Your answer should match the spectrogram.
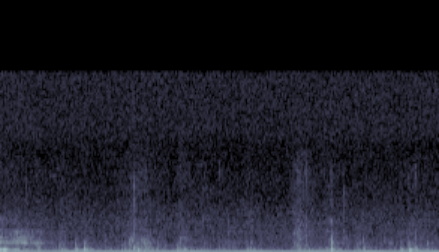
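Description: Faint rubbing and small creaks of a rubber gas mask being shifted and adjusted on the face by hand, a few brief scattered ticks, over a steady low hum.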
